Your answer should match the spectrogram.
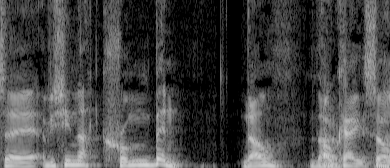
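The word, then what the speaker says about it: Khruangbin: And it's a Have you seen that crumb bin?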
